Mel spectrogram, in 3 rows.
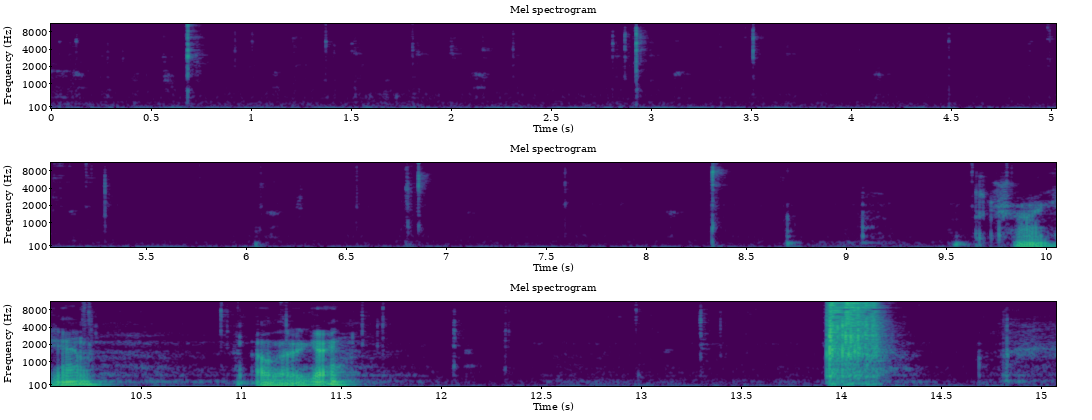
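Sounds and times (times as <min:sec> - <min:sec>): small metallic clicks: 0:00.0 - 0:08.8.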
